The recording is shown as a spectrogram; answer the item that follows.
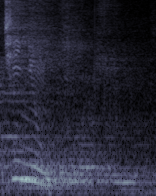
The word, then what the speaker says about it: chiñu: Chiñu, exacto, chiñu. No, pues el profe ya lo pronunció bien, chiñu. Pero lo escuchamos, profe. Chiñu. Exacto, como marcadito el chiñu.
